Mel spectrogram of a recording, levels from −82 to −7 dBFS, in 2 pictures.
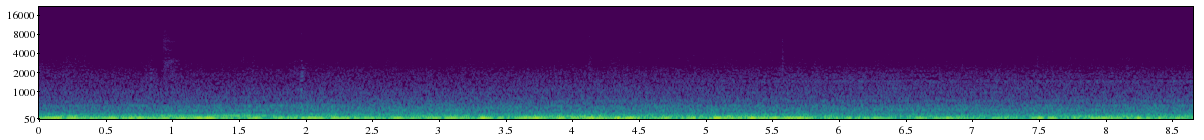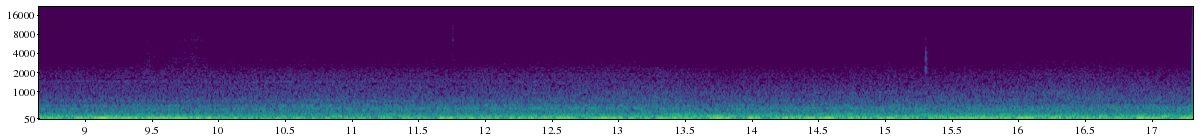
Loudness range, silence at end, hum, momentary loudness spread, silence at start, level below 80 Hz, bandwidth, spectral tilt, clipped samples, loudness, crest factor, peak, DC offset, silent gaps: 6 LU; 0 s; none; 7 LU; 0 s; -30 dBFS; 2.4 kHz; -11 dB/octave; under 0.1%; -31 LUFS; 14 dB; -14 dBFS; under 0.1%; none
